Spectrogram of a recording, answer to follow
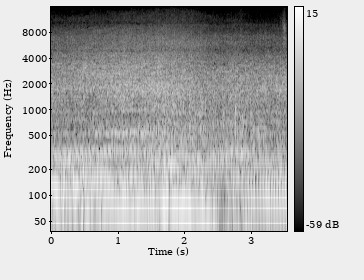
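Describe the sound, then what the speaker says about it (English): Noisy tractor driving past outdoors, a continuous low engine rumble with a steady throbbing drone that holds loud and near for several seconds, with no voices. "Sorry, just letting a noisy tractor go past there."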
